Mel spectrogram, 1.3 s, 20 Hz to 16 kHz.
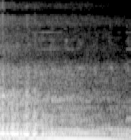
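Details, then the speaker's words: Four-cylinder five-speed manual car, 173,755 on the odometer, no check engine light, idling: raspy, puffing edge over low hum from an exhaust leak at the flex pipe. "and there's that cool with light I was telling you about and you can probably hear that exhaust leak"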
